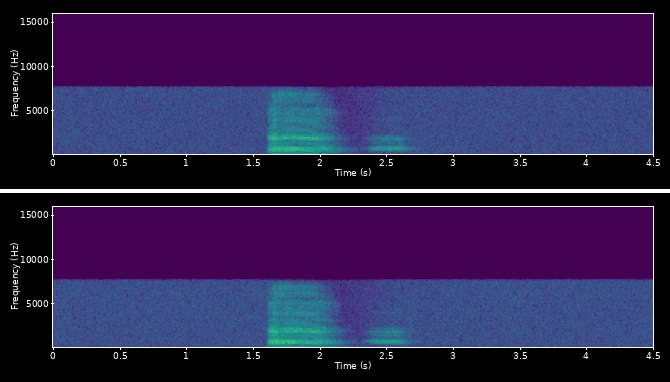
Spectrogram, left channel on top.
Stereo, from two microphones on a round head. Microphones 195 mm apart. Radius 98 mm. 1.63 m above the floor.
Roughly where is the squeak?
Centre.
